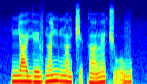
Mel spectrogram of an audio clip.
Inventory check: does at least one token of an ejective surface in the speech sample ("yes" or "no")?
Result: no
